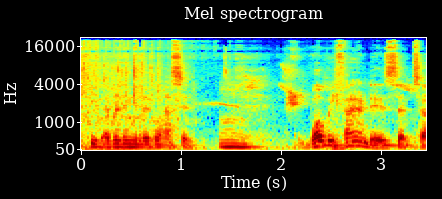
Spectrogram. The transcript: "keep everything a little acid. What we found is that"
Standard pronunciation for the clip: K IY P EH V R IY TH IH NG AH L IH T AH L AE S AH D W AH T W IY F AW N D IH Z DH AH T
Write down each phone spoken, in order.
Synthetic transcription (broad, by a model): K IY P EH V R IY TH IH NG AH L IH T L AE S AH D W AH T W IY F AW N D IH Z DH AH T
